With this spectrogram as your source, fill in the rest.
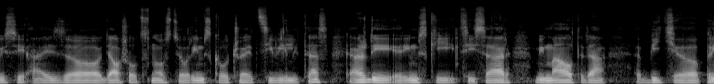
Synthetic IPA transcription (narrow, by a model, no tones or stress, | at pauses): ʋisḭːʔajzɟalʃɔʊt͡snɔscɔʊɾiːmskɔʊt͡ʃɔjɛt͡siʋilit̪askaʒd̪iːɾiːmskiːt͡sisaːɾbimalt̪ɛd̪a | bicpɾ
